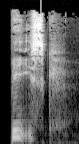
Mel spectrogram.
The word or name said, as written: besk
